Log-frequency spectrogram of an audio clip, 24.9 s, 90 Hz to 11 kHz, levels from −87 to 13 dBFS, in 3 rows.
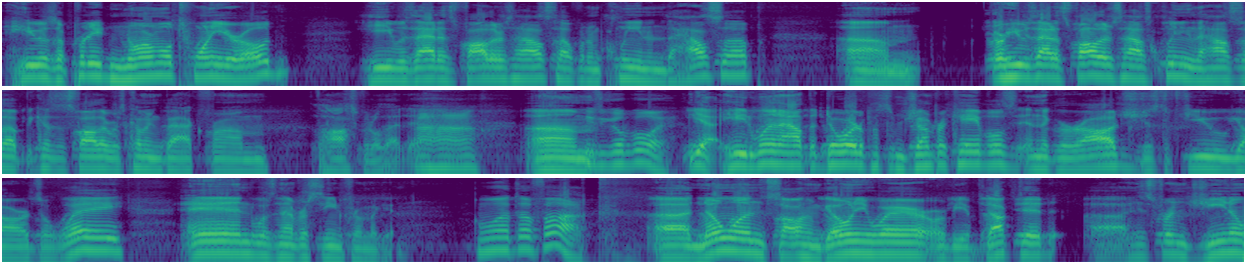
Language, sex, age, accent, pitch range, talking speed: English, male, 40-59, American, 120-155 Hz, 210 wpm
